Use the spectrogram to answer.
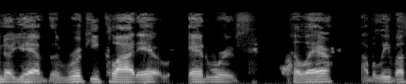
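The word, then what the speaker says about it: Clyde Edwards-Helaire: backfield man you know you have the rookie clyde edwards hilaire i believe i said it correct you said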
